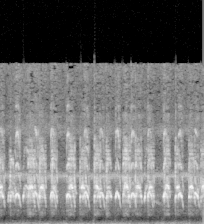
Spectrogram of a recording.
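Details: Nestling kingfishers begging as they are fed at a natural nest: quick paired chirps, high and slightly squeaky, repeated several times a second in a steady, excited rhythm.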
